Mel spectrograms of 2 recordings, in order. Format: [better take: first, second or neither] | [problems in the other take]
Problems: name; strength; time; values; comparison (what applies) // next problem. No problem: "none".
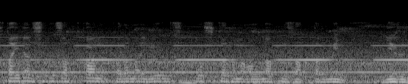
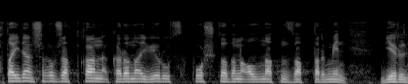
second | background sound (Truck); as loud as the speech // room echo; dies away in 0.8 s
